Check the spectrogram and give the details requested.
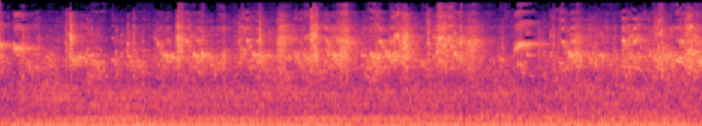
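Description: Budgerigars chatter nonstop with bright, scratchy chirps and warbles that overlap in a busy stream.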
